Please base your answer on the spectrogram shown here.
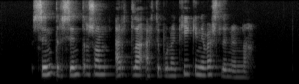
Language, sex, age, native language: Icelandic, female, 30-39, Icelandic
